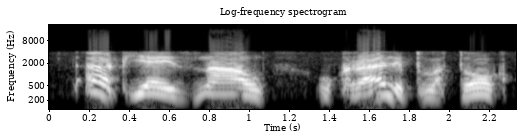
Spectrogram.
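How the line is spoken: Grumble. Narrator (Russian): проворчал капитан

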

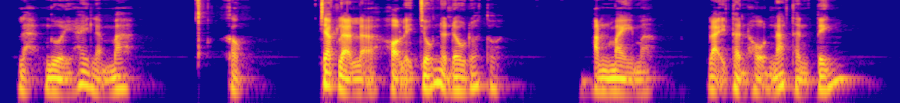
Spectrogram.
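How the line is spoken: Muttering. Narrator (Vietnamese): Hoàng lẩm bẩm

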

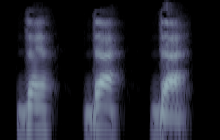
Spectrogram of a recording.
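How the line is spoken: Barely squeezed out. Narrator (Russian): еле выдавил

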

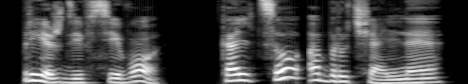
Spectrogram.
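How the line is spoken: Explaining after laughter. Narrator (Russian): отсмеявшись, начала объяснять драконья мама

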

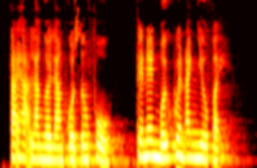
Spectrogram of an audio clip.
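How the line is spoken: Laughing. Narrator (Vietnamese): Người đó bật cười

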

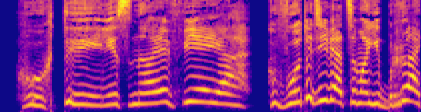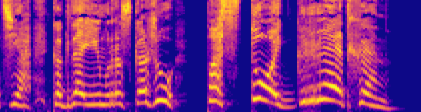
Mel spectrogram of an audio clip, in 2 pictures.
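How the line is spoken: Shouted. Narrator (Russian): крикнула Ива

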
